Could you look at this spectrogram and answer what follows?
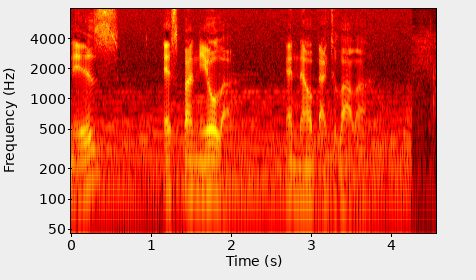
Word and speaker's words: Española: How do you pronounce? Española. Española. Españole. Espanol. What is Espanol? Good. The correct pronunciation is Española.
